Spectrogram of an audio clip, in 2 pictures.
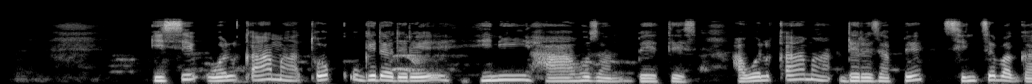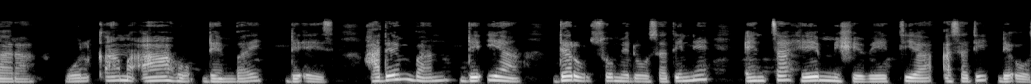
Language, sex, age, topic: Gamo, male, 25-35, agriculture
